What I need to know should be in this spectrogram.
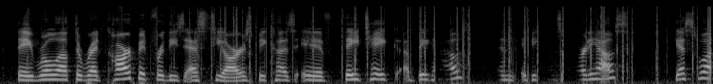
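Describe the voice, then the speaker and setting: Noticeable background noise sits behind a woman with a fairly high pitch, moderate pace and ordinary pitch variation, in a dry, close sound with no echo. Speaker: local activist speaker. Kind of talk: public Q&A. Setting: public meeting with audience. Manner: loud.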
